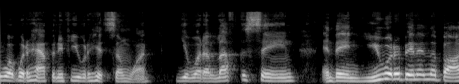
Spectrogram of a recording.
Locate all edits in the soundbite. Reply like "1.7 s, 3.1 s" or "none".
1.6 s, 3.1 s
